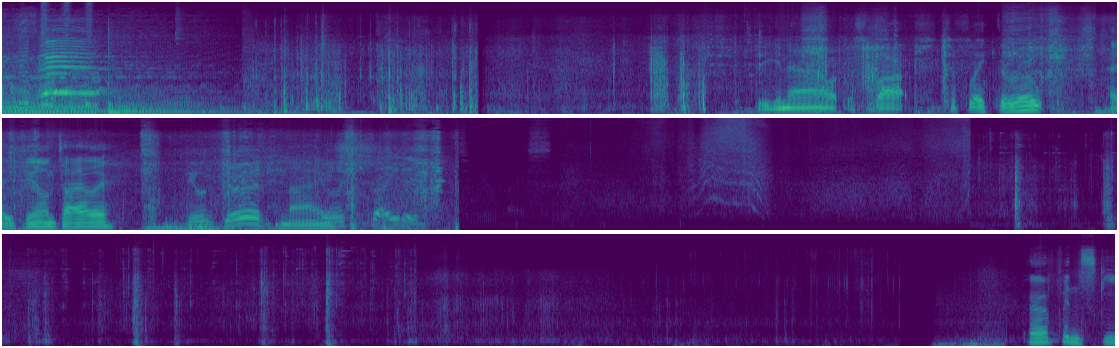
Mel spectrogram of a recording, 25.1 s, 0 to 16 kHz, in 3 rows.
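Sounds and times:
faint rustling of gear: 0:12.3 - 0:23.5
ice axes striking ice: 0:15.6 - 0:19.8.

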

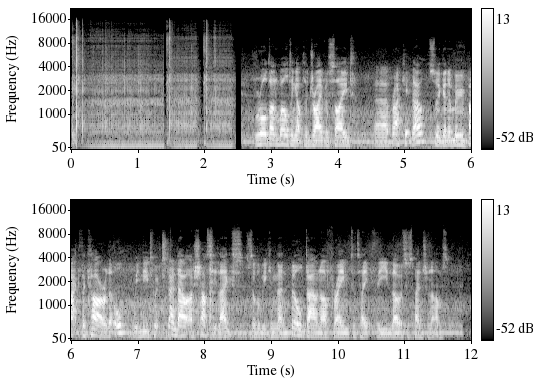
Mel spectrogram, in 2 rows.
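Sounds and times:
welder arc crackling sizzle: 0:00.0 - 0:02.5.

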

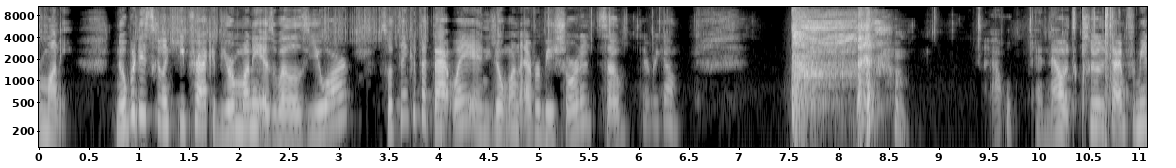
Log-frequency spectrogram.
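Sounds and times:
person coughing: 0:07.6 - 0:08.7.

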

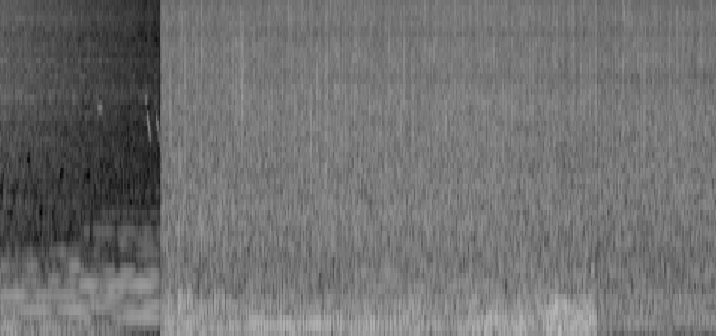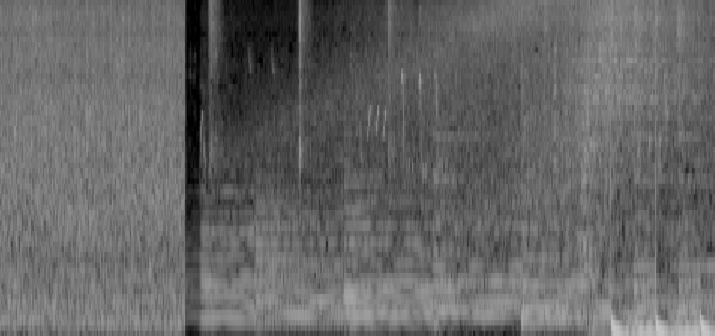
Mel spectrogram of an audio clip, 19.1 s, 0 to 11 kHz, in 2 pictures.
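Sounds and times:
deep rumble: 0:02.2 - 0:08.0
heavy rain hiss: 0:02.2 - 0:12.0.

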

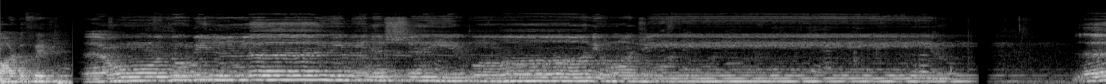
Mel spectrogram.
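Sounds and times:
man reciting melodically: 0:00.0 - 0:09.8, 0:10.7 - 0:11.0.

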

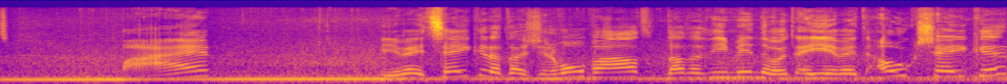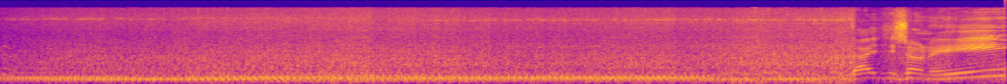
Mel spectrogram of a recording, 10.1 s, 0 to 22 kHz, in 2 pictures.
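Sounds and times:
car engine pulling: 0:00.0 - 0:10.0.

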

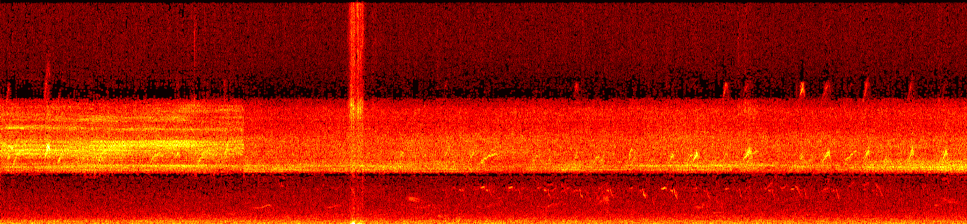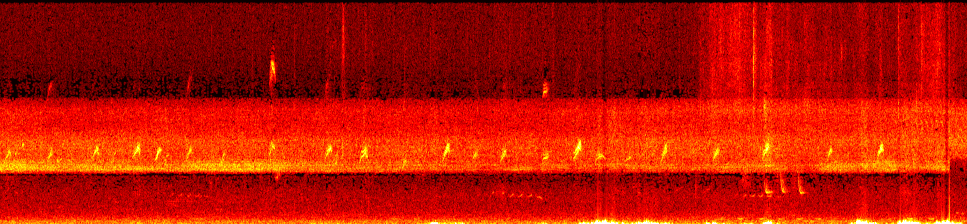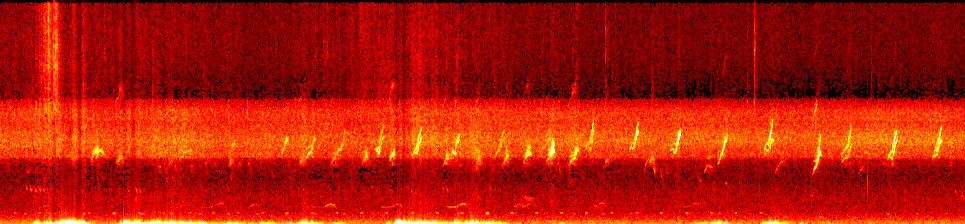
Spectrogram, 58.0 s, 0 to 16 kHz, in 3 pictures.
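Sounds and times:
high insect hiss: 0:00.0 - 0:57.9.

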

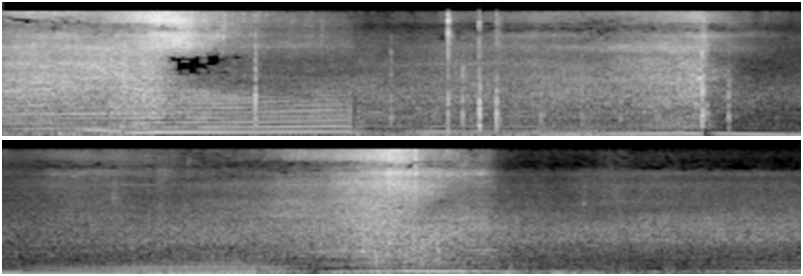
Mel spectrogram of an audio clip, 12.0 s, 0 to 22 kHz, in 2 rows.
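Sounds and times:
car driving past: 0:00.0 - 0:10.6.

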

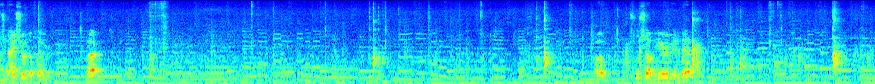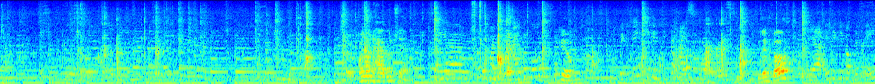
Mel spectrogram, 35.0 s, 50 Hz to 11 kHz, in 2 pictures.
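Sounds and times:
bowls and utensils clattering: 0:00.0 - 0:05.8, 0:06.6 - 0:34.2
background music with bass line: 0:00.0 - 0:35.0.

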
